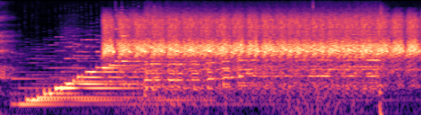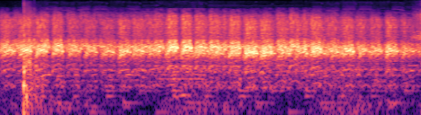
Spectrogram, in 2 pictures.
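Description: A loud, dense chorus of many ducks quacking at once in a side-scrolling duck photography video game, overlapping continuously for about ten seconds after a short rising tone at the start, with no talking.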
